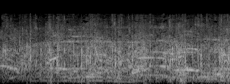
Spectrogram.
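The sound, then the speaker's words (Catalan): Steady clapping, dense and continuous for a couple of seconds, as Yolanda Díaz, the Sumar candidate, takes her place before radio and television reporters, mixed with a murmur of crowd voices underneath. “Sí, ara Yolanda Díaz està col·locant davant dels companys de les ràdios i les televisions amb aplaudiments, com podeu escoltar.”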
